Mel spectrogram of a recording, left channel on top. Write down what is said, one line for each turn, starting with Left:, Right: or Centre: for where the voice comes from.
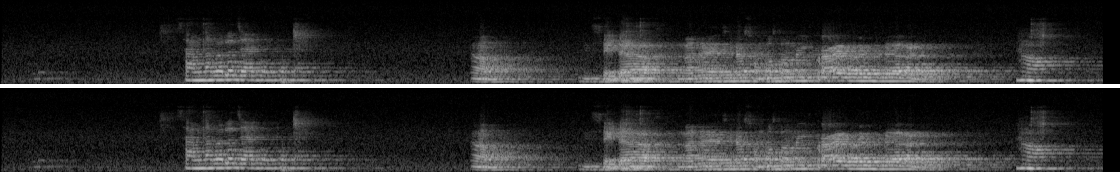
Right: ଖାଲି
Left: ସାମ୍ନାବାଲା ଯାହା କରୁଥାଉନା
Right: ହଁ ସେଇଟା
Left: ଏଇଟା ହିଁ
Right: ମାନେ ସେଇଟା ସମସ୍ତଙ୍କ ନାଇ ପ୍ରାୟ ଘରେ ସେଇଟା ଲାଗୁ।
Left: ହଁ।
